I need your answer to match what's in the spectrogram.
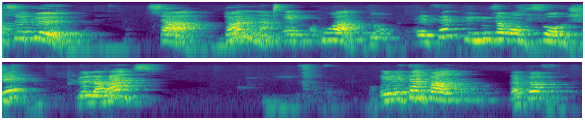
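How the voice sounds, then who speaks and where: A philosophy teacher with a foreign accent, lecturing a class with animated delivery, often stopping to ask students questions and repeating words. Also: male voice, sits high, heavy reverb, distant mic, poor audio. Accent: foreign accent in French.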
